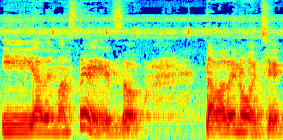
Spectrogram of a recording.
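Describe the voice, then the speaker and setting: A woman speaks over noticeable background noise. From Dominican Republic. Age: 20s. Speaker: storyteller guest. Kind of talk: personal testimony.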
